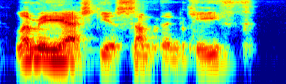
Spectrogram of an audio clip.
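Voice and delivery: low, unbothered, flat voice. Retelling how Jesse Ventura interviewed a wrestler: Jesse Ventura impression. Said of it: "He'd be like".

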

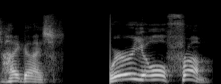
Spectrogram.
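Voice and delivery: put-on Brooklyn accent. Retelling what the house owner said on the roof: imitating a brooklyn accent. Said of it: "He was talking with a Brooklyn accent".

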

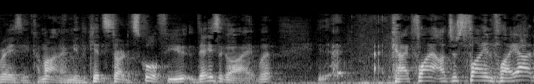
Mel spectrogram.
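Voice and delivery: ordinary talk, nothing marked

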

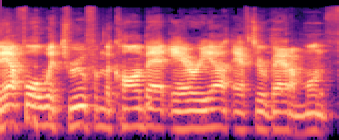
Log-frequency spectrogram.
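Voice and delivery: Boston accent voice. Finishing reading a quote aloud: JFK voice. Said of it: "I'm just gonna finish as J F K".

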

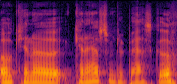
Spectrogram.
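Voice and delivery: prim, businesslike, very proper corporate politeness. Retelling a request to the waiter: imitating Jalen speaking very proper. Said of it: "he speaks very proper, very corporate".

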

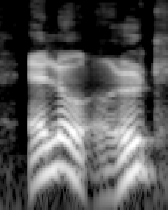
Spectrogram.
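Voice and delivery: put-on French accent on the words. Recalling the wrestling cartoon, doing Andre the Giant with a French accent. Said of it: "which is the perfect French accent right away".

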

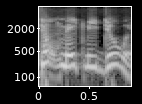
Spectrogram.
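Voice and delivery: angry, high-pitched screaming. Retell what a big man screamed on film while choking a young kid in public, imitating a man screaming.

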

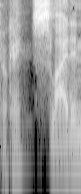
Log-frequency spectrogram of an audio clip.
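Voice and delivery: ordinary talk

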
